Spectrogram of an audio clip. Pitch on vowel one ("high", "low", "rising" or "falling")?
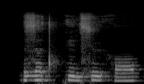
low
